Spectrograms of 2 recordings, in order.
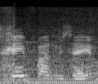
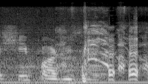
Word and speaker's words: Scheepvaartmuseum: Yeah, it's very funny to me because it's Scheepvaartmuseum, but you say Sheepvaartmuseum.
